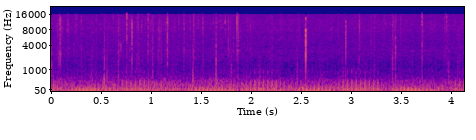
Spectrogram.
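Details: Short burst of deep cat purring, a dense buzzing rumble, with fireplace crackles snapping sharply over it.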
